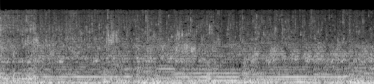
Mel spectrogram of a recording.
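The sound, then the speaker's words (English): A toilet in a bathroom stall flushes in one long, steady rush of water, loud and sustained for the whole stretch with a faint gurgling hum beneath, and no voices. “See, because it's a long flush.”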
